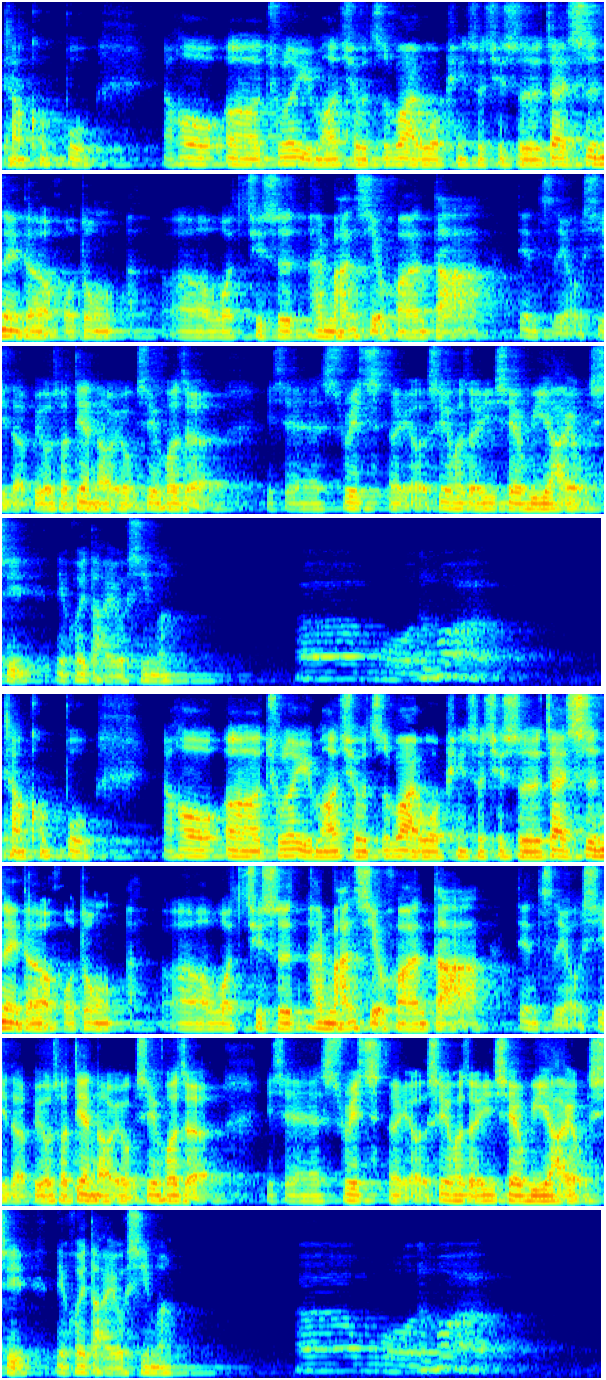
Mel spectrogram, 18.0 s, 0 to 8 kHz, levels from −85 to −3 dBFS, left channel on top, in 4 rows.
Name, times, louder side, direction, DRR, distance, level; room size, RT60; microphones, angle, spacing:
voice 1, 0.0-8.1 8.4-14.8, right 4 dB, 40° right, 11 dB, 0.5 m, -27 dB
voice 2, 15.7-17.2, equal, 55° right, -1 dB, 4.7 m, -42 dB
22.5 x 13.0 x 2.5 m, 1.1 s
head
